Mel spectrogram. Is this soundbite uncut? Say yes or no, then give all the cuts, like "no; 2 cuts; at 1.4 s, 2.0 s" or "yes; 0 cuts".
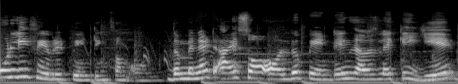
yes; 0 cuts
